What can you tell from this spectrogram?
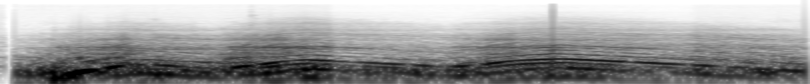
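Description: Car engine free-revved twice in park, each rev rising then falling back in pitch, then settling toward idle.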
